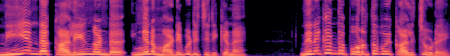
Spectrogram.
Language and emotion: Malayalam, angry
